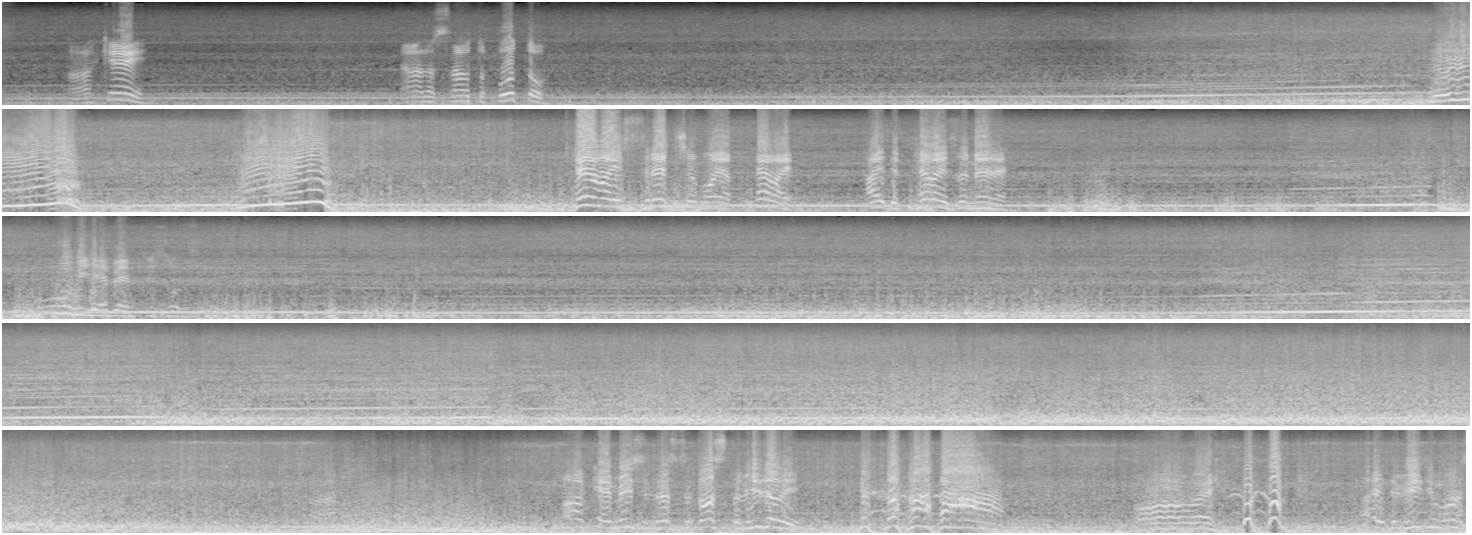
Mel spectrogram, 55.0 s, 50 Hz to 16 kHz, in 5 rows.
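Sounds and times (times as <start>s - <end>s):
motorcycle engine accelerating: 0.0s - 55.0s
wind noise on microphone: 0.0s - 55.0s.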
